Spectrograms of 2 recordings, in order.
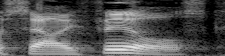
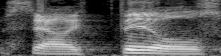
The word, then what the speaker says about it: Sally Field: there's some residual where people have pronounced her name Sally Fields with an S as opposed to you know I just saw a field and the current time line it's Sally Field without the S like they showed a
